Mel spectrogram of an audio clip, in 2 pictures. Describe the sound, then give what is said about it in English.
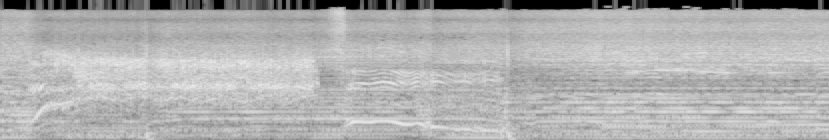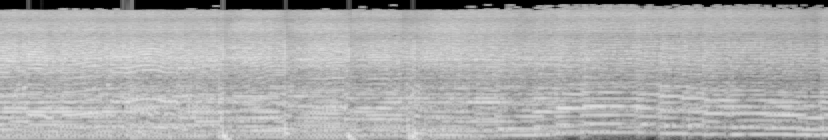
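A large crowd erupts in loud, sustained screaming, yelling and cheering, a dense wall of many voices filling the space for several seconds before easing slightly. “If you got better, scream.”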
